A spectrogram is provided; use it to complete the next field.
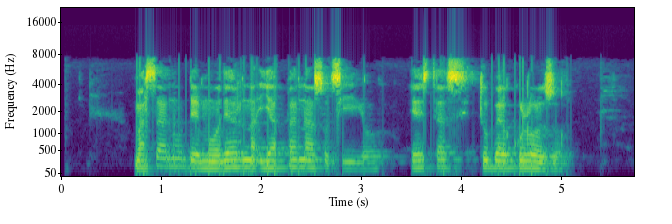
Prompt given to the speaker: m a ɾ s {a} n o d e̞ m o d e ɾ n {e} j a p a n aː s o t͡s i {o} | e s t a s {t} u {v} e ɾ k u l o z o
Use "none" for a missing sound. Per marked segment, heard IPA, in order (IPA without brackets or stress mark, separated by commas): a, a, o, t, b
